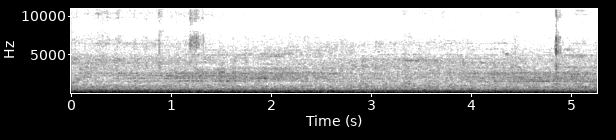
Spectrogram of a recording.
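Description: Covered hopper cars of a CSX freight train rolling past: a steady, loud low rumble of steel wheels on the rails.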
